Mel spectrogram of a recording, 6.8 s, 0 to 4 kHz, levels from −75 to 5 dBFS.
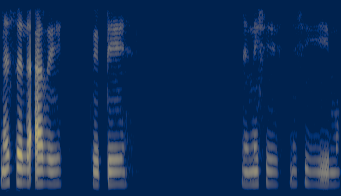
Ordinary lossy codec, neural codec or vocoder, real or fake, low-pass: none; none; real; 3.6 kHz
